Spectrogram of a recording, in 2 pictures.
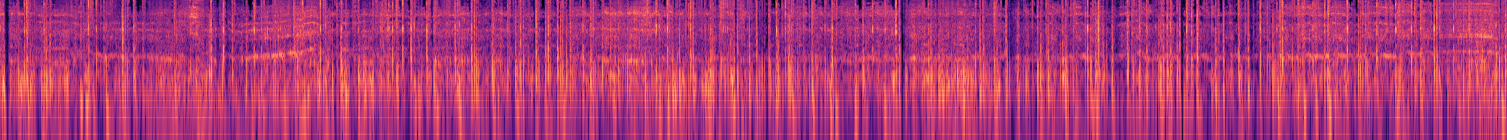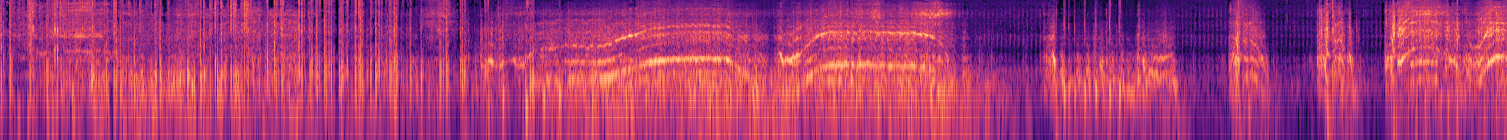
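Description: Brushless electric motor of a Traxxas Rustler RC truck whining under a steady noise of the truck running over a snow-packed road. The whine rises and falls in pitch twice as the truck speeds up and lets off. Near the end the sound cuts out several times briefly.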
